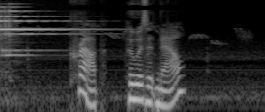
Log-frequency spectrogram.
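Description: A woman asks a question in an annoyed tone.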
